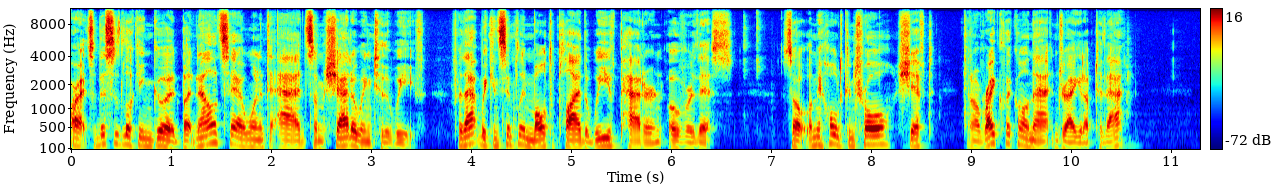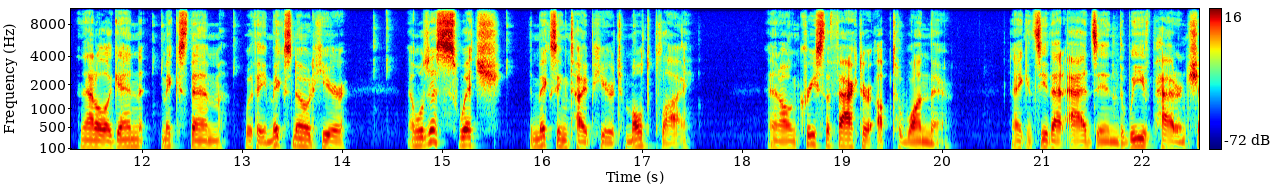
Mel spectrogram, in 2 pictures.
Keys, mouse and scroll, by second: 6.7 middle click, 8.9 ctrl+shift+right click, 12.1 shift+click, 13.9-14.3 scroll up 1, 14.3 middle click, 15.5 click, 20.1 scroll up 1.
